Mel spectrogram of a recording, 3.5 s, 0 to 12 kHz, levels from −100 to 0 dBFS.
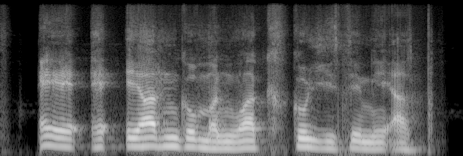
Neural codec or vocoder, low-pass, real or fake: codec, 16 kHz in and 24 kHz out, 0.8 kbps, FocalCodec, streaming, 65536 codes; 10.8 kHz; fake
